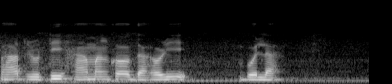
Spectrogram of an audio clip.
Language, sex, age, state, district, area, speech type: Assamese, male, 18-30, Assam, Sivasagar, rural, spontaneous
